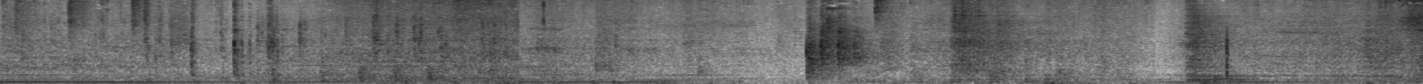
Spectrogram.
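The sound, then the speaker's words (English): Metallic clanks and rattles of a heavy padlock being worked loose and pulled free from a door, with a few sharp knocks and scrapes over a steady low hum, no talking. “The heavy padlock is coming off the door.”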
